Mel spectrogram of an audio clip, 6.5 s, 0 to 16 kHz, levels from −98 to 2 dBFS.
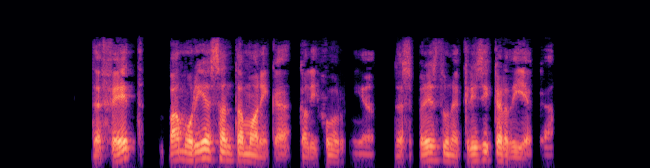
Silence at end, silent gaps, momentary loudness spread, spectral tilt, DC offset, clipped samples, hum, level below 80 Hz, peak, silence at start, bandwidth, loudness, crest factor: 0.95 s; 1.46-1.59 s, 1.65-1.70 s, 2.93-3.00 s, 3.76-3.95 s, 4.15-4.19 s, 5.34-5.40 s; 16 LU; -4.5 dB/octave; under 0.1%; under 0.1%; none; -66 dBFS; -2 dBFS; 0.95 s; 7.6 kHz; -20 LUFS; 20 dB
